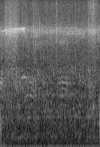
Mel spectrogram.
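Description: Faint running water of a constant-flow aquaponic system, with a steady high-pitched whine and a low hum underneath.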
